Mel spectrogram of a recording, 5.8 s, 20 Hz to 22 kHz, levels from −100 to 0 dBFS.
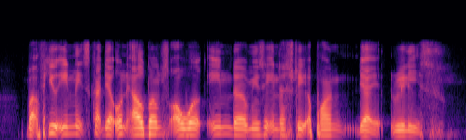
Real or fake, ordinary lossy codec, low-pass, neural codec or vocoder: real; Opus, 24 kbps; 7.2 kHz; none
